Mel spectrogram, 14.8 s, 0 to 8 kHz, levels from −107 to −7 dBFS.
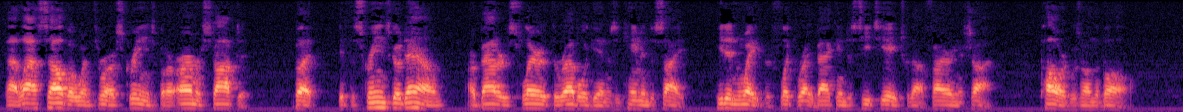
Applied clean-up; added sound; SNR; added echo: none; none; none; none.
